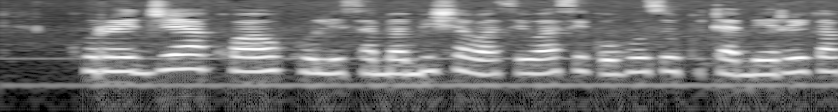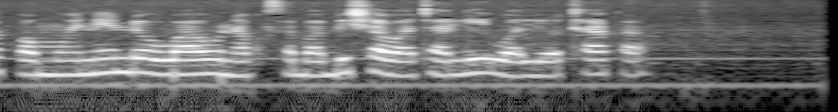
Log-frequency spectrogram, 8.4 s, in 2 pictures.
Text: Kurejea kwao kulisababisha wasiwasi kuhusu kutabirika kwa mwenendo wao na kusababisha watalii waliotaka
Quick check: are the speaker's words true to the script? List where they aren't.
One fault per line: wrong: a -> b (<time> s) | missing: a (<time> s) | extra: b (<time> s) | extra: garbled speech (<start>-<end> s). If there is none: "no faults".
no faults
